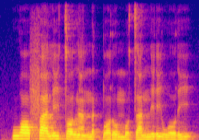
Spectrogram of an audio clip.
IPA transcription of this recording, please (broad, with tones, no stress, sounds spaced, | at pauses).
w ɔ˦ f a˦ l i˦ t ɔ˧ l ã˨ n a˧ ɡ͡b ɔ˨ ɾ o˧ m o˨ t a˨ n i˨˦ ɾ i˦˨ w o˨ ɾ i˧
